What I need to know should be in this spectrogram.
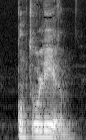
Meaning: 1. to check 2. to control
- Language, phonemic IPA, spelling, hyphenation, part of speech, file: Dutch, /kɔntroːˈleːrə(n)/, controleren, con‧tro‧le‧ren, verb, Nl-controleren.ogg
